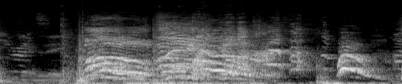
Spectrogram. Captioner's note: excited reactions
